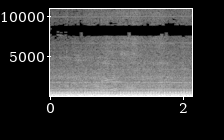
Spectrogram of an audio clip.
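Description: Race-built TVS Apache RR310's single-cylinder engine idling steadily through its free-flow exhaust, a fast, even run of firing pulses.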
